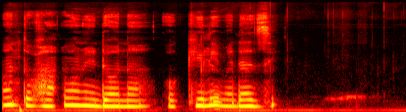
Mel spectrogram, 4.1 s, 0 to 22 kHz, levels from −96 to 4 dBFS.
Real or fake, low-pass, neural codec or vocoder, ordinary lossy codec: real; 19.8 kHz; none; none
